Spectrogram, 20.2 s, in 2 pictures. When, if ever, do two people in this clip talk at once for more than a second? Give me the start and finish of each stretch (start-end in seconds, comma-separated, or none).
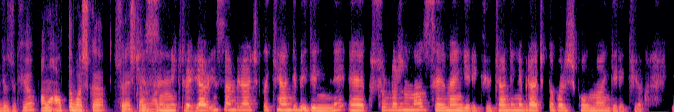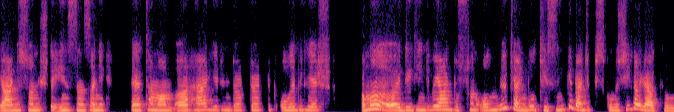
none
